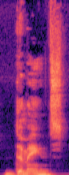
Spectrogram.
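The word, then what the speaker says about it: demesnes: uh honestly I just learned uh d-e-m-e-s-n-e-s is pronounced domains that's news to me um anyway it's this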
